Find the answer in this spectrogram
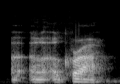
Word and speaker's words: Accra: Acra. That's how you Well, that's how they pronounce it.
